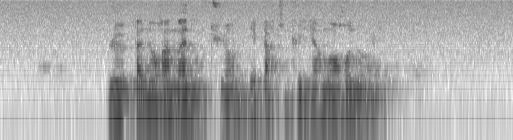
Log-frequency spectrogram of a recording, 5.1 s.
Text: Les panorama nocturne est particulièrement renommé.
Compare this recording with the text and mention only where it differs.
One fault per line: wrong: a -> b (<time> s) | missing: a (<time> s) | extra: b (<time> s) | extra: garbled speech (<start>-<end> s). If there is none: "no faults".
wrong: Les -> Le (1.1 s)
